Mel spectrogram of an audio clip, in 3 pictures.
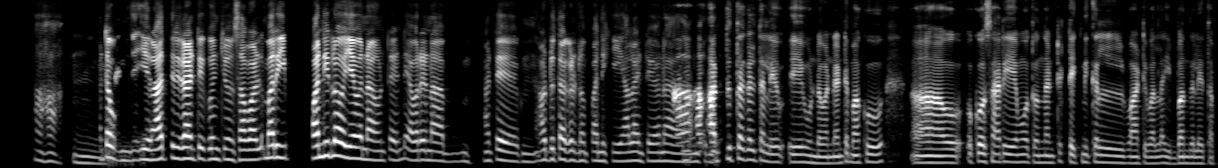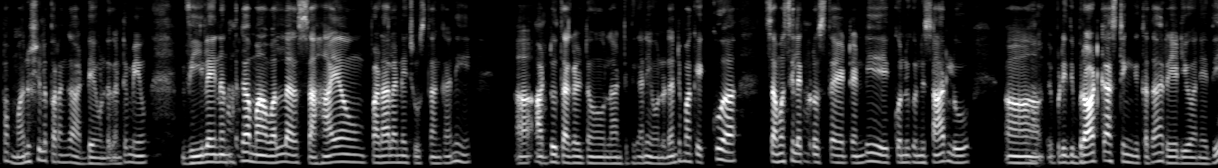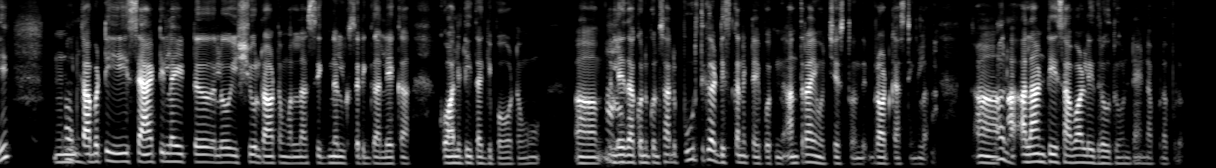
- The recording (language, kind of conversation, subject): Telugu, podcast, పని నుంచి ఫన్‌కి మారేటప్పుడు మీ దుస్తుల స్టైల్‌ను ఎలా మార్చుకుంటారు?
- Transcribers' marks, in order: other background noise; in English: "టెక్నికల్"; in English: "బ్రాడ్‌కాస్టింగ్"; in English: "శాటిలైట్‌లో"; in English: "సిగ్నల్"; in English: "క్వాలిటీ"; in English: "డిస్‍కనెక్ట్"; in English: "బ్రాడ్‌కాస్టింగ్‌ల"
